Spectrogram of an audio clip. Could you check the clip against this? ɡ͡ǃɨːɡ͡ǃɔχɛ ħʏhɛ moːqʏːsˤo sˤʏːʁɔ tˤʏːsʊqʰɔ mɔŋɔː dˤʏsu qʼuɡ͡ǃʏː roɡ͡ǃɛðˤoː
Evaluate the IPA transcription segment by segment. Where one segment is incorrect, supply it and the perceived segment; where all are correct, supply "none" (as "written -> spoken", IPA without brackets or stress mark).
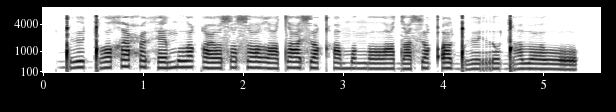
ɨː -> ʏː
